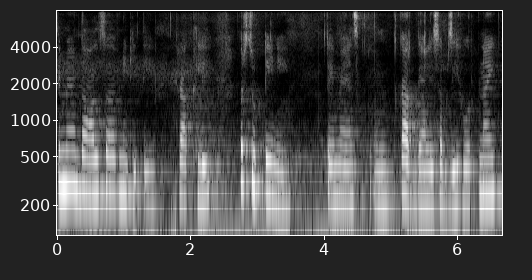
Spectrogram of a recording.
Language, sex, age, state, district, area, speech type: Punjabi, female, 18-30, Punjab, Patiala, rural, spontaneous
